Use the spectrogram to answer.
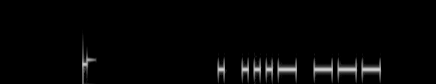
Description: Morse code, heard as a keyed tone, about 20 wpm, 700 Hz. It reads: EVO
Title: Build A Word - 3 Letters At A Time - 6-Letter Words - 20wpm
